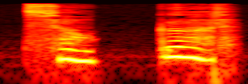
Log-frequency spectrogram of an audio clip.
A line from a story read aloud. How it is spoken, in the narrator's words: she groans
